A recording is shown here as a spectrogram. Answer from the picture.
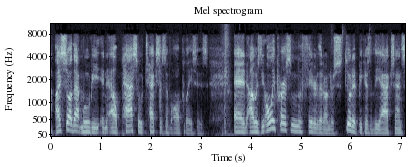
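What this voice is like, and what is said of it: Boston accent. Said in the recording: “it's probably the Boston accent that can be intimidating at times ... I get a lot of confused looks”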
